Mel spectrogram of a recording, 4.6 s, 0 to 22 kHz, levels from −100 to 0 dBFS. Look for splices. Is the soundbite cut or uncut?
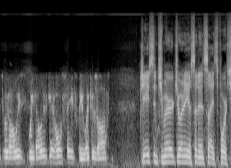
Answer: uncut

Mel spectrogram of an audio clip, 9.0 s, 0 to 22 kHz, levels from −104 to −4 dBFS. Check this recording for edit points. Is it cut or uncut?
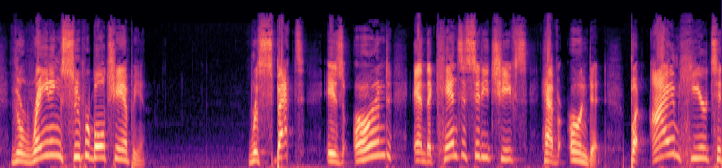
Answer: uncut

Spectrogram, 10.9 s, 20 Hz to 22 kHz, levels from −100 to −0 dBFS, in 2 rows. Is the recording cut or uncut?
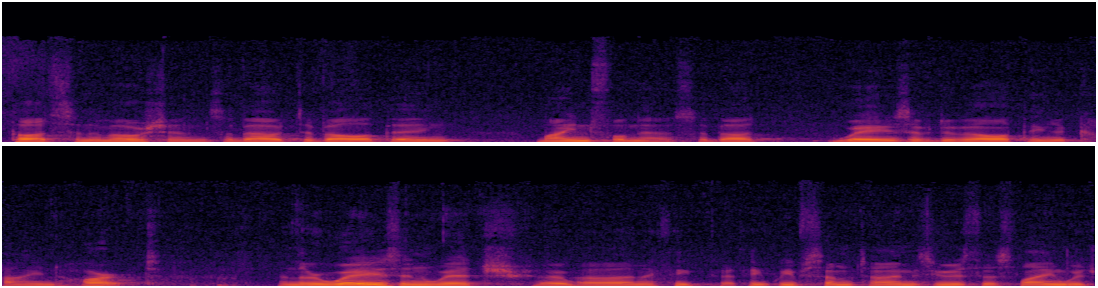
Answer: cut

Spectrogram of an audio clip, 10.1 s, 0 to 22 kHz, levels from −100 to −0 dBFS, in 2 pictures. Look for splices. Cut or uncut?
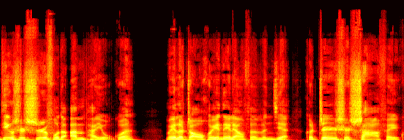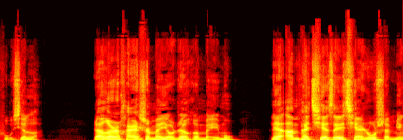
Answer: uncut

